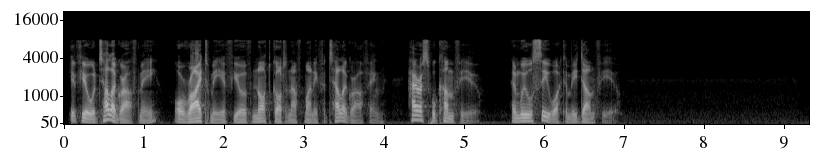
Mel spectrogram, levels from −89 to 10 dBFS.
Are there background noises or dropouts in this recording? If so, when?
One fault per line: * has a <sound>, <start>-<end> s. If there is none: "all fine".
all fine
